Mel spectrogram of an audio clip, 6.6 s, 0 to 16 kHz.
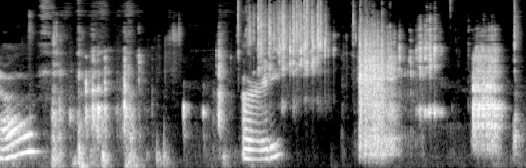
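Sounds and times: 
speech: 0:00.0 - 0:01.8, 0:03.0 - 0:03.7
six-sided dice rattling across a hard surface: 0:02.1 - 0:06.5.

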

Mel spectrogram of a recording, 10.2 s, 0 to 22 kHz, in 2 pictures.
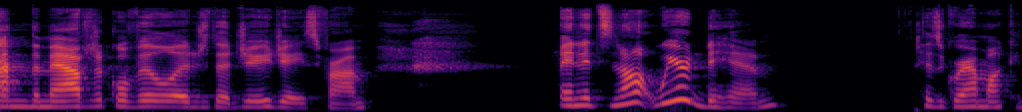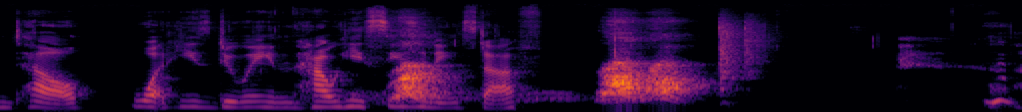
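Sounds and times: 
speech: 0:00.0 - 0:04.0, 0:04.6 - 0:07.9, 0:10.0 - 0:10.2
dog barking gruffly, reacting to noises outside: 0:07.0 - 0:08.7.

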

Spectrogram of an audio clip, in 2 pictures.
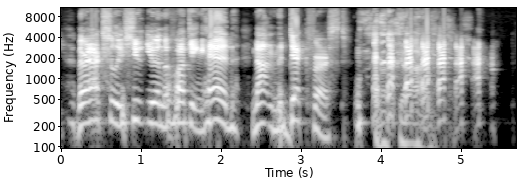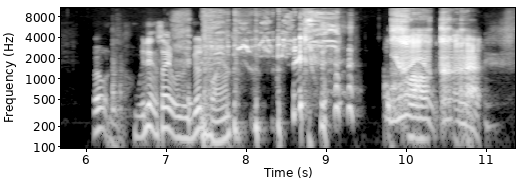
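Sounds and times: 
speech: 0:00.1 - 0:05.3, 0:06.1 - 0:11.1
laughter: 0:03.7 - 0:05.5
harsh raspy coughing: 0:07.0 - 0:11.2
faint wheezy breath: 0:11.0 - 0:11.3.

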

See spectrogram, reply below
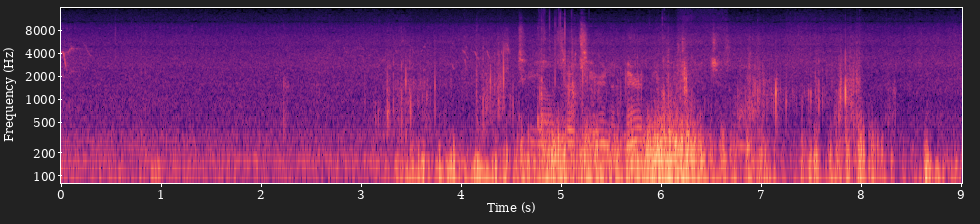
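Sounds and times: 
gust of wind buffeting the microphone: 0:03.2 - 0:09.0
speech: 0:05.2 - 0:07.2.

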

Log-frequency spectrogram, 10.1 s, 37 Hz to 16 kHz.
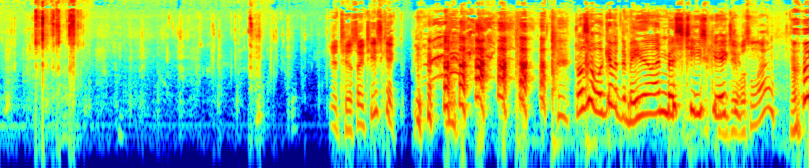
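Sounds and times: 
crunching a nacho chip loaded with dip: 0:00.0 - 0:03.9
chewing: 0:00.0 - 0:04.2
speech: 0:04.2 - 0:06.3, 0:07.0 - 0:10.1
laughter: 0:05.2 - 0:07.1, 0:09.9 - 0:10.1.

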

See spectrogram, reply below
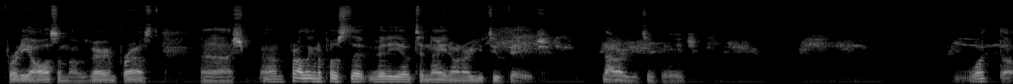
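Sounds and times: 
speech: 0:00.1 - 0:07.2, 0:09.6 - 0:10.1
cat squealing and wailing outside: 0:04.9 - 0:08.7, 0:09.5 - 0:10.1.

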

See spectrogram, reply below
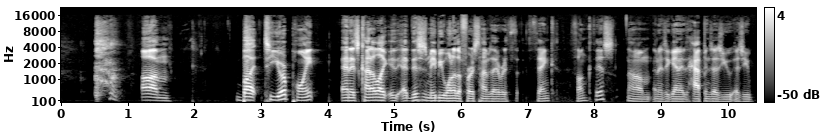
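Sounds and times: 
person coughing: 0:00.5 - 0:01.0
speech: 0:00.7 - 0:01.7, 0:02.6 - 0:10.4.

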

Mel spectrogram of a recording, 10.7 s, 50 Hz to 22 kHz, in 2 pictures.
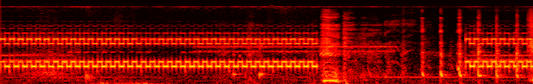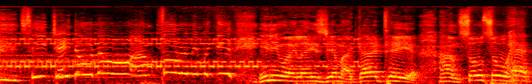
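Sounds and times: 
telephone ringing with a warbling electronic trill: 0:00.0 - 0:03.2, 0:04.6 - 0:09.5
speech: 0:03.2 - 0:03.6, 0:05.3 - 0:10.6.

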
